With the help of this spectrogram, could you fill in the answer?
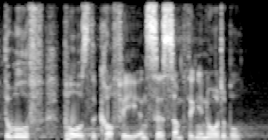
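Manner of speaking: ordinary delivery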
